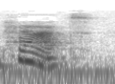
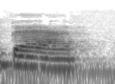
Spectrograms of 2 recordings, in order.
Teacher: sometimes they will voice the sound turning Pat into bad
